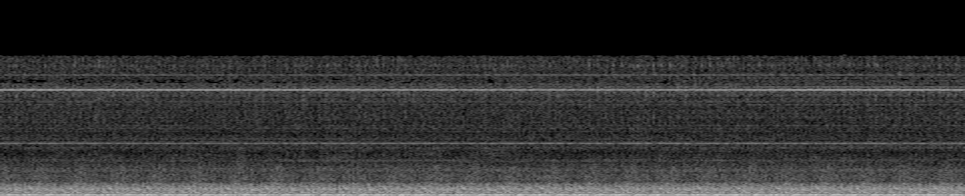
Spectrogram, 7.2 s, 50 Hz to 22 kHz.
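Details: Beko washing machine, described as on its last legs, during spin: constant heavy roar with a throbbing pulse about 100 per minute; owner suspects the rubber behind the drum, cause not confirmed.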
